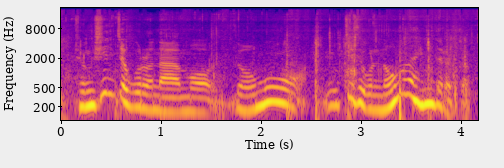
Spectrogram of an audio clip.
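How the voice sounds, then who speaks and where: A woman talks very slowly at a medium pitch with lively intonation. Noticeable background noise and audible room echo fill the recording. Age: 60s. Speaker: barefoot hiker. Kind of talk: interview.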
